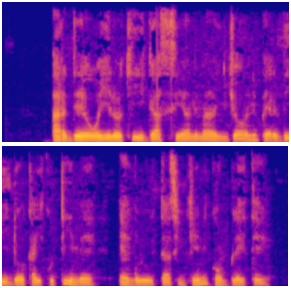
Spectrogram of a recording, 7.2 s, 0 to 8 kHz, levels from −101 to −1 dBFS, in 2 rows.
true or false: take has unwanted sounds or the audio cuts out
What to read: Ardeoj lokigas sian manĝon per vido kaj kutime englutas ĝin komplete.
false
